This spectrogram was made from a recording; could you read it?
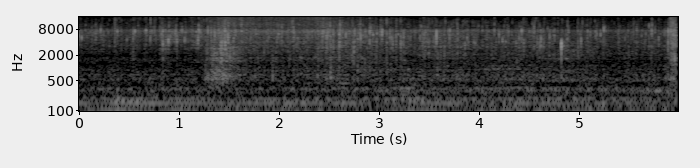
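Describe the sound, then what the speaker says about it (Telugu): Toor dal frying in a pan over medium flame, a steady soft sizzle and crackle with faint stirring scrapes throughout, close and fairly quiet. "లైట్గా కొంచెం మీడియం ఫ్లేమ్లో పెట్టుకొని మరీ ఎక్కువ మాడిపోకుండా వేయించాలి"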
